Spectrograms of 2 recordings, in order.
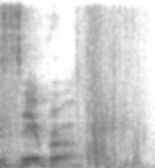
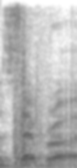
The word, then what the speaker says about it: zebra: So they checked each other, I guess, and now the cow is a zebra. Or zebra, as you should pronounce it.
